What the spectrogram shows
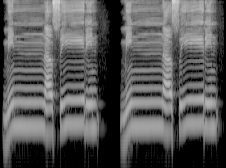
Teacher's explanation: میم کے بعد نون مشدد جو ہے اس کی آواز آئے گی اور غنہ کے ساتھ پڑھیں گے۔ جیسے من نصیر۔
